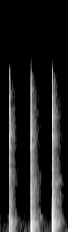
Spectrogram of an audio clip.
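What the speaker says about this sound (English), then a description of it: "We're giving you hand claps right now." Three sharp hand claps in a slow, even rhythm, close and crisp with short gaps between them, in praise of a sold-out Anthony Joshua boxing event at Madison Square Garden.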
